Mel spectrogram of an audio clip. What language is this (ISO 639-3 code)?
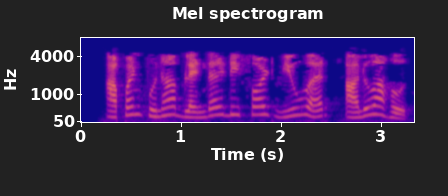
mar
